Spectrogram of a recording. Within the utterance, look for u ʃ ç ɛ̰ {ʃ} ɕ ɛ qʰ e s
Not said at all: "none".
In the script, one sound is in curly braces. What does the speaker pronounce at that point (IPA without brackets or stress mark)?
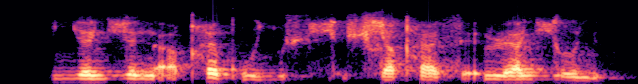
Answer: ʃ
